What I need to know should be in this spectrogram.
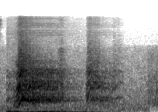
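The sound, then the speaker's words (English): Two sharp barks from a dog, the first loud and the second a little weaker, each followed by a short ringing tail. “That dog just keeps barking, and I'm not sure what to make of it.”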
